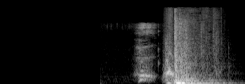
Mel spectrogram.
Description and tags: HammerAttack game voice for rpg for rpg games.
attack, fighting, game, rpg, sound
